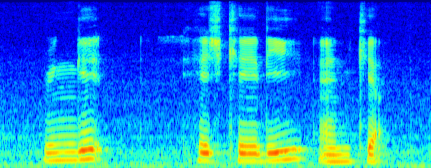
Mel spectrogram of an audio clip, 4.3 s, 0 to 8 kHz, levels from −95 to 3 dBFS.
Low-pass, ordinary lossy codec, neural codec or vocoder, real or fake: none; none; none; real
